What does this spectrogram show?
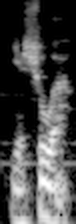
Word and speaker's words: Yeshua: though so let's go his name was probably pronounced in his language Yeshua some people try to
